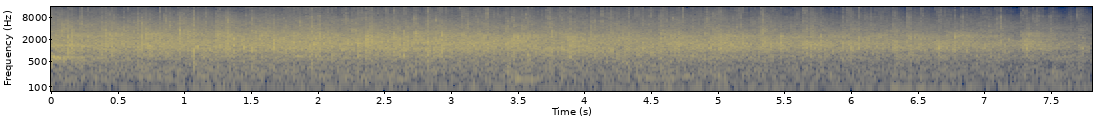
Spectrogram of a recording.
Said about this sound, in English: Let's have a round of applause for God's goodness.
